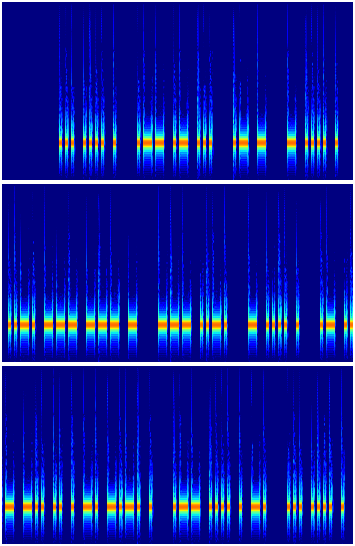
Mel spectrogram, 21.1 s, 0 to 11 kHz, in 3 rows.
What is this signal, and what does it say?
Morse code, heard as a keyed tone, about 20 wpm, 700 Hz. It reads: SHE WAS AT THE FOOT OF THE AUDIENCE WHEN SHE
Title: Sentences from Top 1000 Words - Review Part 5 - 20wpm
